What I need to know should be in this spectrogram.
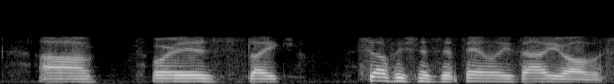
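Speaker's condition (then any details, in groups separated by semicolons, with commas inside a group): Parkinson's; voice audibly affected, speaks with extra effort to be heard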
